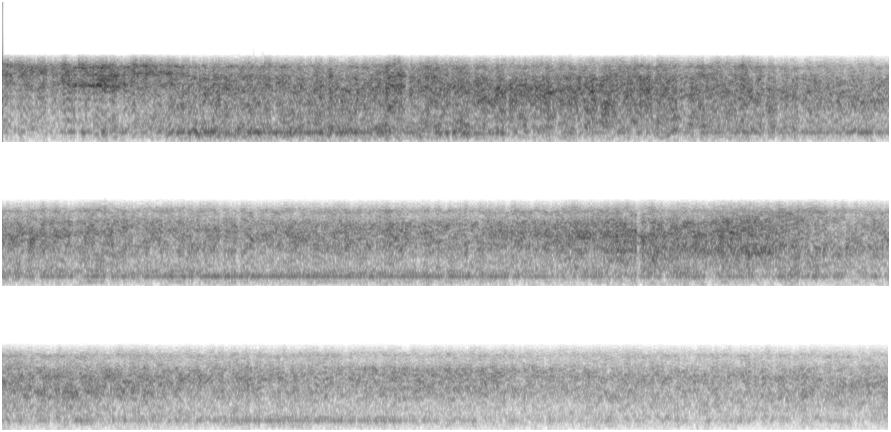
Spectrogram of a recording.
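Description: Norfolk Southern freight train moving away from a grade crossing, its rolling rail noise fading steadily, with a steady engine hum underneath.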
